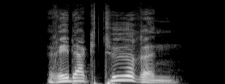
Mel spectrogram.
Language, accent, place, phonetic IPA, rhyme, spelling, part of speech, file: German, Germany, Berlin, [ʁedakˈtøːʁɪn], -øːʁɪn, Redakteurin, noun, De-Redakteurin.ogg
- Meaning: editor (female)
